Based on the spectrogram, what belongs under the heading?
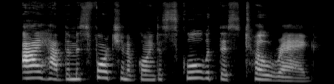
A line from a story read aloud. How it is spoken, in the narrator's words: she snapped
